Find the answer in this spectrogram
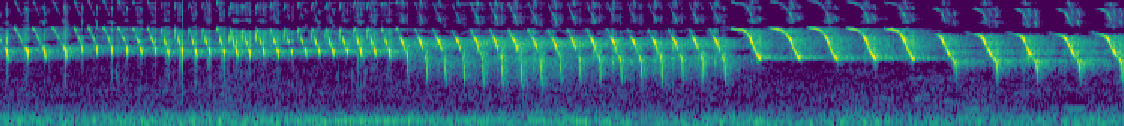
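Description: A canary sings a rapid, high, rolling trill that shifts into slower, separate down-slurred notes, about two to three per second, bright and continuous.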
